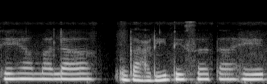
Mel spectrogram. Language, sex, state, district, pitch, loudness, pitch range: Marathi, female, Maharashtra, Gondia, 240 Hz, -14 LUFS, 235-250 Hz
